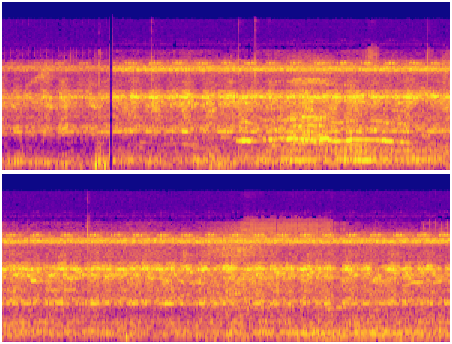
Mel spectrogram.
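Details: Frogs croaking in the predawn night, a continuous rhythmic chorus of quick repeated notes under a persistent high-pitched insect whine, with one brief click early on.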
